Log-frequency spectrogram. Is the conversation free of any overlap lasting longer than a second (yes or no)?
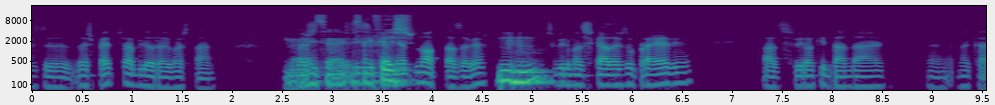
no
